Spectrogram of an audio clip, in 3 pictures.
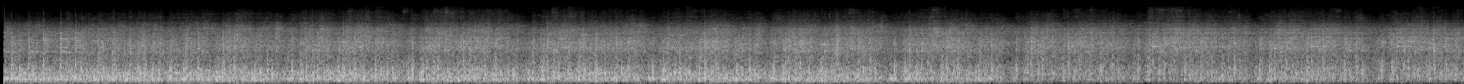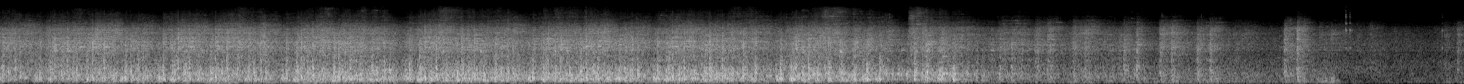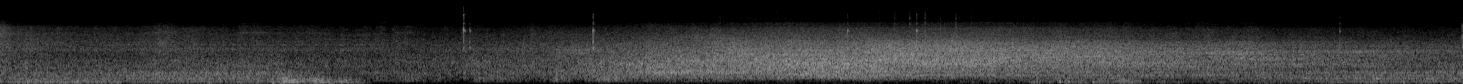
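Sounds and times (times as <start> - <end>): train wheels clattering over rail joints: 0.1 - 29.6, 37.7 - 39.1.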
